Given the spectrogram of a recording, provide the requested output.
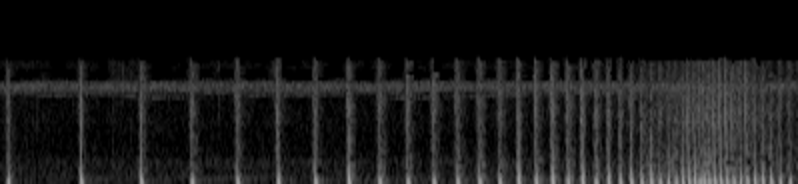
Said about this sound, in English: It may be the weirdest noise in the woods, the thrumming whumps of the male ruffed grouse.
